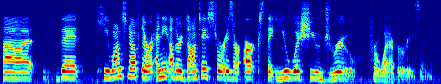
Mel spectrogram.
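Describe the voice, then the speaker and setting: A woman's voice: mid-range voice, moderate pace, a bit bright. A woman hosting a podcast, chatting casually, leading the talk and reading out listener questions. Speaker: podcast host. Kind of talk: casual chat.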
